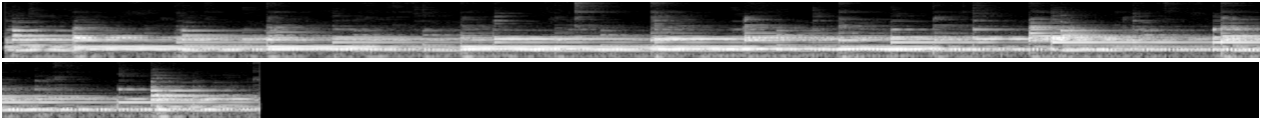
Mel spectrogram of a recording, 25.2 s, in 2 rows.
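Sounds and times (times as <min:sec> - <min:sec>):
bells ringing: 0:00.0 - 0:15.2.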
